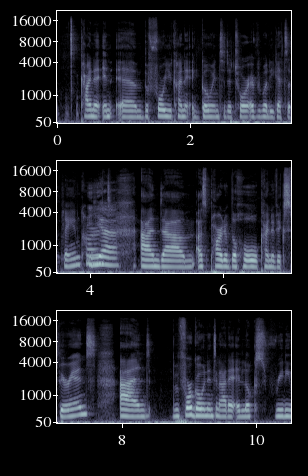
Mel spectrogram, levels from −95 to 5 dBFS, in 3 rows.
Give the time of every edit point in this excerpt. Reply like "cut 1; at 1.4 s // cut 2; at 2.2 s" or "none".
cut 1; at 5.6 s // cut 2; at 9.4 s

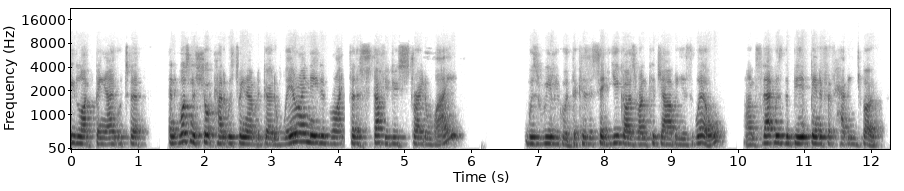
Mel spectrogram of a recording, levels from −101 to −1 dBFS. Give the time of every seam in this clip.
cut 1; at 2.5 s // cut 2; at 4.1 s // cut 3; at 4.7 s // cut 4; at 7.3 s // cut 5; at 8.1 s // cut 6; at 10.4 s

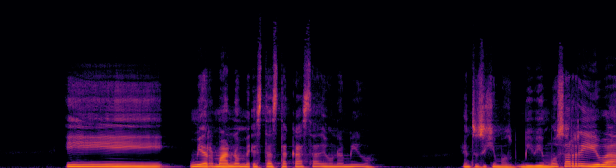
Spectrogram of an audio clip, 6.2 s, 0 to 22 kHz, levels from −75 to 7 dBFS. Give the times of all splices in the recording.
cut 1; at 2.5 s // cut 2; at 5.1 s

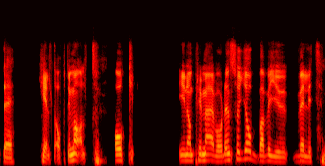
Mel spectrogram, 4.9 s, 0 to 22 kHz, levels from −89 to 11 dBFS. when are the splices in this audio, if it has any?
none

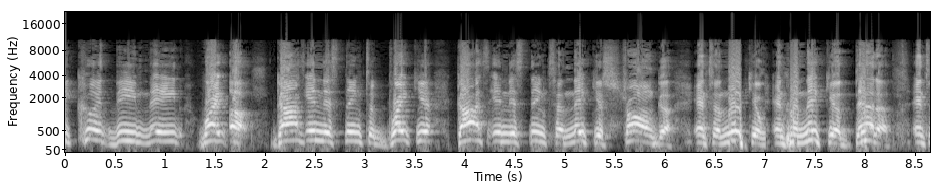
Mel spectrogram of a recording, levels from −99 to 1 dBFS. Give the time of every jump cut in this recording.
cut 1; at 1.6 s // cut 2; at 2.4 s // cut 3; at 7.0 s

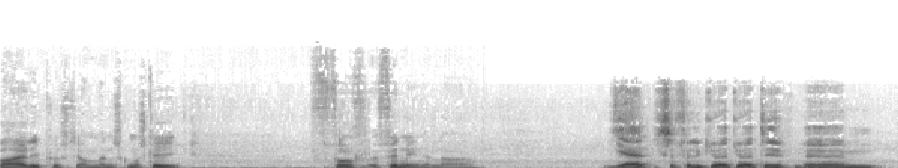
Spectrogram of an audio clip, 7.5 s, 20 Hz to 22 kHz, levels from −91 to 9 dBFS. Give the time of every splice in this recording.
cut 1; at 2.6 s // cut 2; at 3.4 s // cut 3; at 5.4 s // cut 4; at 6.1 s

